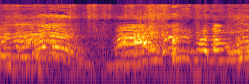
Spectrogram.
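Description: Excited high-pitched voices of girls and children talking and calling out over one another, with a brief lull about a second in.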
